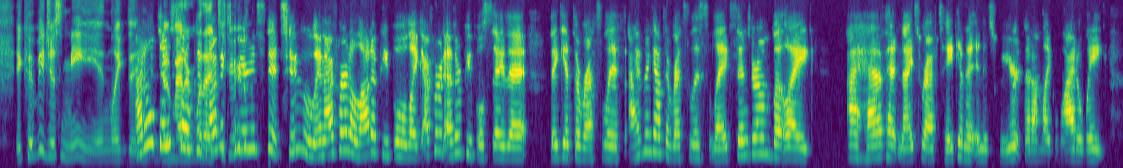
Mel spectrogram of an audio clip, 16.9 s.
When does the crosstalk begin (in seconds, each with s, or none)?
2.0 s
